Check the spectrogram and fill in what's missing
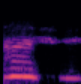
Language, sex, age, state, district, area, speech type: Kannada, female, 18-30, Karnataka, Gulbarga, urban, conversation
